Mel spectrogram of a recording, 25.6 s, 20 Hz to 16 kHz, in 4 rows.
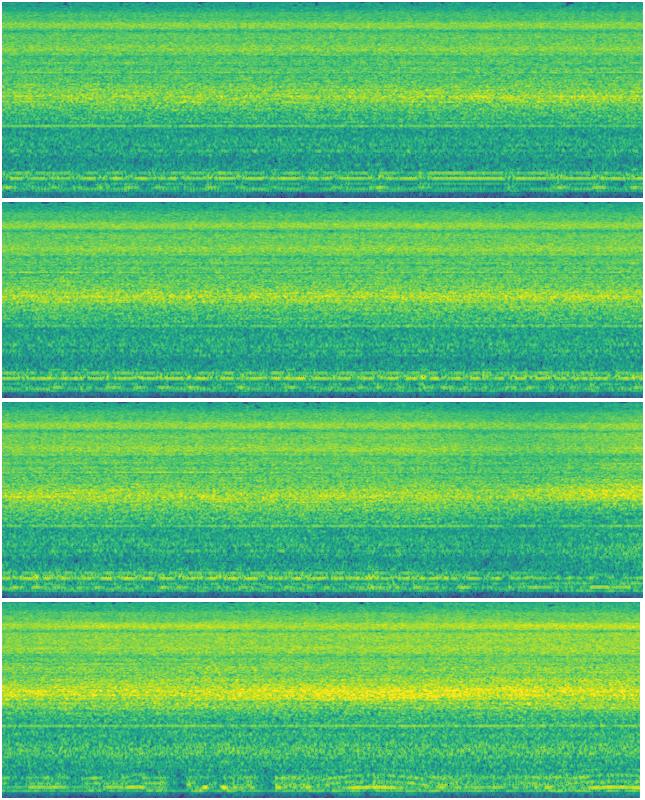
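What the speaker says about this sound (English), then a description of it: "And yeah, you can hear the fan" Cooling fan of an Alfawise U20 3D printer running, a steady loud whirring hum with shifting tonal whines from the stepper motors, continuous throughout without any talk.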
